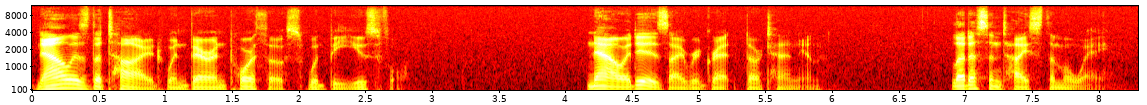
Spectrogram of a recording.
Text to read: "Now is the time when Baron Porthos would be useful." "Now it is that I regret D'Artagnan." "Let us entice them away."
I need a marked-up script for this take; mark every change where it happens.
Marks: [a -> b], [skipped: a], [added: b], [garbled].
"Now is the [time -> tide] when Baron Porthos would be useful." "Now it is [skipped: that] I regret D'Artagnan." "Let us entice them away."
